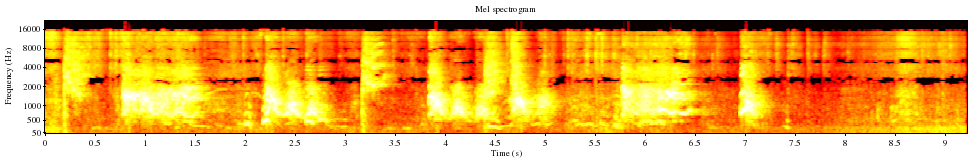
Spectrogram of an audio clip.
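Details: Pet pug barking and snarling at a person's feet, irritated by squeaking sneakers; short yappy barks come in bursts at irregular intervals, mixed with growly noises and some rustling.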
